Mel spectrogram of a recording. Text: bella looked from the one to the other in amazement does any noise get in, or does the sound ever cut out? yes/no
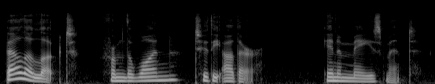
no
